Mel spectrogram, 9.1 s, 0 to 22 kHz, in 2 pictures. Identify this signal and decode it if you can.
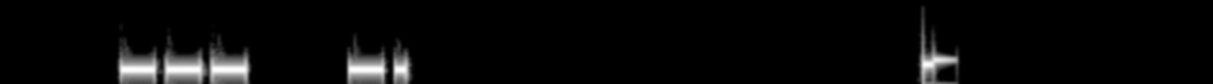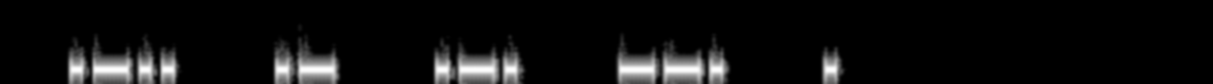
Morse code, heard as a keyed tone, about 28 wpm, spaced as for 16 wpm, 690 Hz. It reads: ON LARGE
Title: 3x Character Spacing - Top 200 Words - 28wpm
